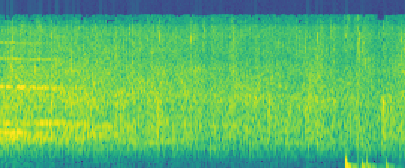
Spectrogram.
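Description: A crowd at a baptism applauds steadily as a woman gets into the baptism pool, a dense sustained patter of many hands clapping, with a few sharp low thumps near the end.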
